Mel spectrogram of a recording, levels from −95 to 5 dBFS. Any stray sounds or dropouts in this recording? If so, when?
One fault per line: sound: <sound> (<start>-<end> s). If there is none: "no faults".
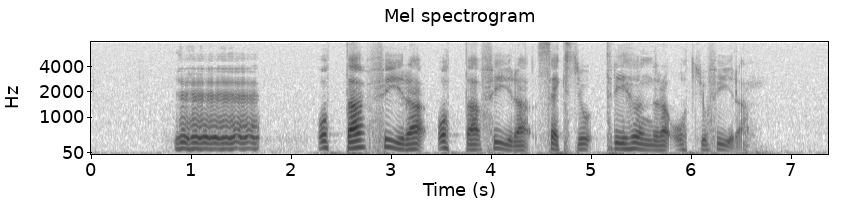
sound: laugh (0.8-1.7 s)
